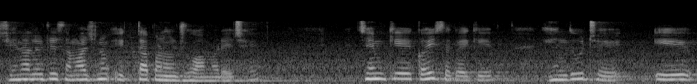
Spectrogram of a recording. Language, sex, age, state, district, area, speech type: Gujarati, female, 30-45, Gujarat, Rajkot, urban, spontaneous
